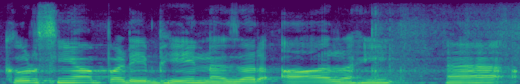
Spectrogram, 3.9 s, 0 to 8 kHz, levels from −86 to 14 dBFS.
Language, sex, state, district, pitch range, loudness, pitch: Hindi, male, Punjab, Fazilka, 155-165 Hz, -13 LUFS, 160 Hz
